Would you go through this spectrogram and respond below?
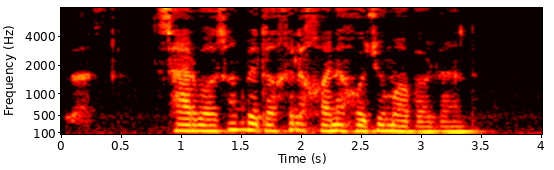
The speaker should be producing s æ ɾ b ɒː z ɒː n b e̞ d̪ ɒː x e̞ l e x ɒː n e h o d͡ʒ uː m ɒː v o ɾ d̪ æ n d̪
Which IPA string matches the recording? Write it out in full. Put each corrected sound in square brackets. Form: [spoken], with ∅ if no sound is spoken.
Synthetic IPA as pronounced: s æ ɾ b ɒː z ɒː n b e̞ d̪ ɒː x e̞ l e x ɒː n e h o d͡ʒ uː m ɒː v o ɾ d̪ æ n d̪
